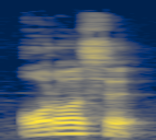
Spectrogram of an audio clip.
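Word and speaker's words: 卸す: 발음은 오로스. 발음은 어렵지 않죠? 여러분 머릿속에 있을걸요? 내려놓다 그러면 아래 하자 써가지고 오로스 하잖아요.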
